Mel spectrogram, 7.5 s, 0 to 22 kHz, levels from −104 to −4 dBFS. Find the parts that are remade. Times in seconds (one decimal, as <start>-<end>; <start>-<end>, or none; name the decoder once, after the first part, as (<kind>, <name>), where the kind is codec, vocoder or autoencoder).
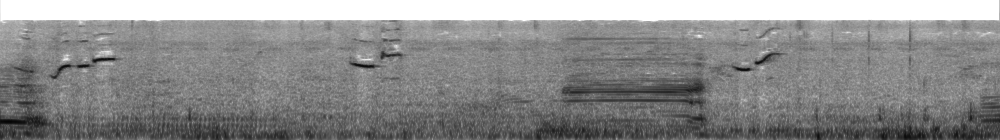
none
